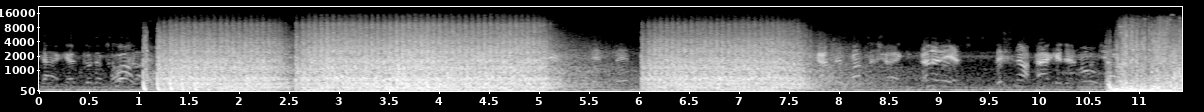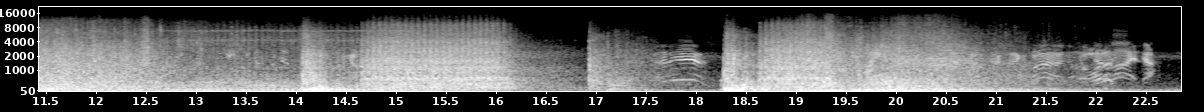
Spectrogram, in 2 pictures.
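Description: Machine guns fire in long, rapid bursts.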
